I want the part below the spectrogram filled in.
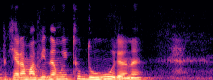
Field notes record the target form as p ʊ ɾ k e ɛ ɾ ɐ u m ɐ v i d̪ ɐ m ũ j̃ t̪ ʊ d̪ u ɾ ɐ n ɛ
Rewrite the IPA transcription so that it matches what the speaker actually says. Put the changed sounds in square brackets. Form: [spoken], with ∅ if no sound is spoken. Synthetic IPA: p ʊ ɾ k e ɛ ɾ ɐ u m ɐ v i d̪ ɐ m ũ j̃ t̪ ʊ d̪ u ɾ ɐ n ɛ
